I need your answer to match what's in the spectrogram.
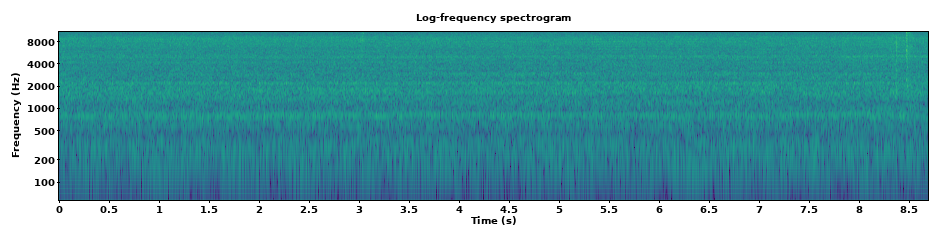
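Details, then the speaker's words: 1997 Sharp 8,500 BTU window air conditioner on low fan: steady whooshing airflow with faint constant hum, quite quiet; long-standing mild motor bearing noise and a slight rattle on the cage or case. "it's on low a little bit of a rattle outside on the cage or the case"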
